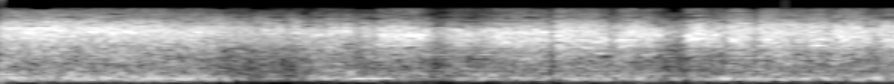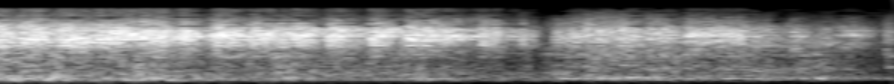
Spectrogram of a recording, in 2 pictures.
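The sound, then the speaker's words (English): A train derailment crash: a loud, dense roar of grinding, clattering metal and rumbling that holds steady for several seconds with no voices, ending in a slightly ragged rush of noise. “A derailment, an accident which he wouldn't be held responsible for.”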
